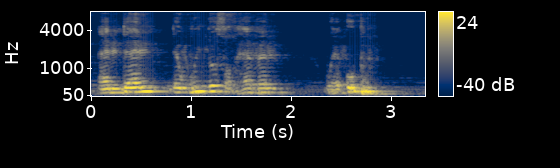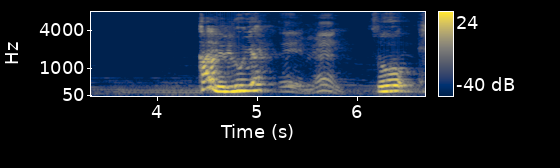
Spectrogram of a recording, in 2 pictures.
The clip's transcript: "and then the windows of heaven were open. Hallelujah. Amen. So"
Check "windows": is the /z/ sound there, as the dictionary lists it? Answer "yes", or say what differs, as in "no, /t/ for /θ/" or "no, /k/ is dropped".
no, /s/ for /z/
